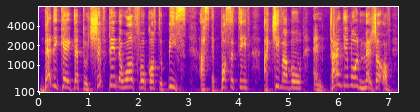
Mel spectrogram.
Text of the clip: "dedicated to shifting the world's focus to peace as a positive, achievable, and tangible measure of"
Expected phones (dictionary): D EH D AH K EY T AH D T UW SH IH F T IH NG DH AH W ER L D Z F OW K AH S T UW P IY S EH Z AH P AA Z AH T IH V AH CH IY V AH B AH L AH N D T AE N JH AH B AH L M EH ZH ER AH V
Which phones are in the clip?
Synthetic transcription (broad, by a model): D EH D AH K EY T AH D T UW SH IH F T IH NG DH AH W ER L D F OW K AH S T UW P IY S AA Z AH P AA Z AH T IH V AH CH IY V AH B AH L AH N T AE N JH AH B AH L M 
